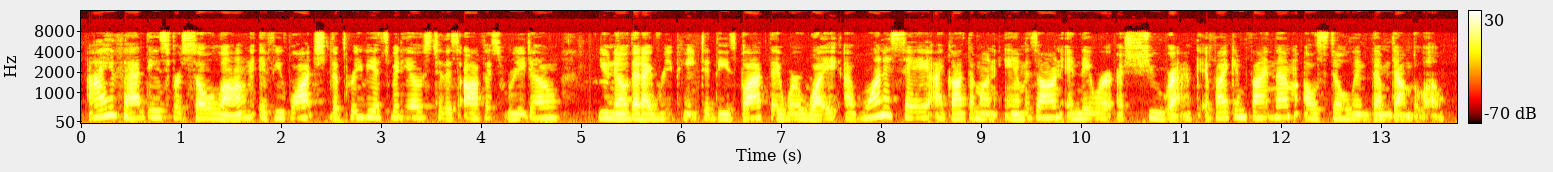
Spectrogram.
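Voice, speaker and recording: A woman's voice: lowish voice, normal speed, fairly bright tone, muffled recording, slight background noise. A chatty woman talking casually as a vlogger in a home makeover video, indoors in a home office. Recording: roomy echo, background music.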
